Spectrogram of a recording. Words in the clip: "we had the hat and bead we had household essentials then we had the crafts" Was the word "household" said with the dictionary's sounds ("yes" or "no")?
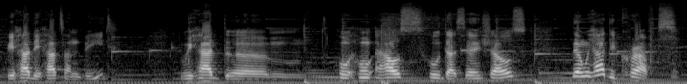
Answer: no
